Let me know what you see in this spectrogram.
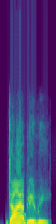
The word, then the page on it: diablerie: Indian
